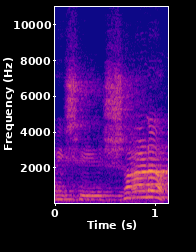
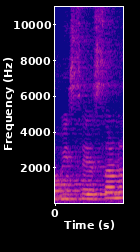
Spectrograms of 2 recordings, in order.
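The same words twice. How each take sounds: First: The middle consonant is an 'sh' sound. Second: The middle consonant is a plain 's' sound. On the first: The speaker calls it right. "आपको बोलना है विशेषण, तब वह शुद्ध उच्चारण होगा" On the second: The speaker calls it wrong. "विशेषण नहीं बोलना है ... ये शुद्ध उच्चारण नहीं है"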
